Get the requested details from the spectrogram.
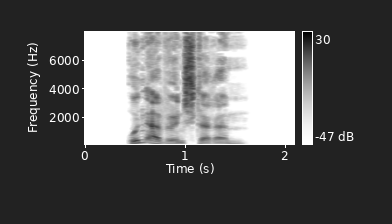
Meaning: strong dative masculine/neuter singular comparative degree of unerwünscht
- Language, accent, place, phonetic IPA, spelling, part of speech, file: German, Germany, Berlin, [ˈʊnʔɛɐ̯ˌvʏnʃtəʁəm], unerwünschterem, adjective, De-unerwünschterem.ogg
